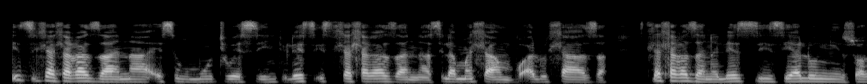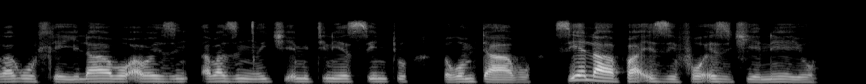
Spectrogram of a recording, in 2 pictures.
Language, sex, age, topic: North Ndebele, female, 18-24, health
